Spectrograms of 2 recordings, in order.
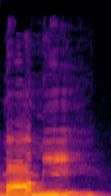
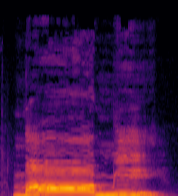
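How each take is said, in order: First: "mommy" quoted as the wrong form; name the error: "mommy"; contrasting mommy. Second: "Mommy" sung with a bright closed "ee" at the end; the mistake: a pinched "ee" in "Mommy"; wrong vowel mommy. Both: Shown as a demonstration. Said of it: "Not mommy".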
